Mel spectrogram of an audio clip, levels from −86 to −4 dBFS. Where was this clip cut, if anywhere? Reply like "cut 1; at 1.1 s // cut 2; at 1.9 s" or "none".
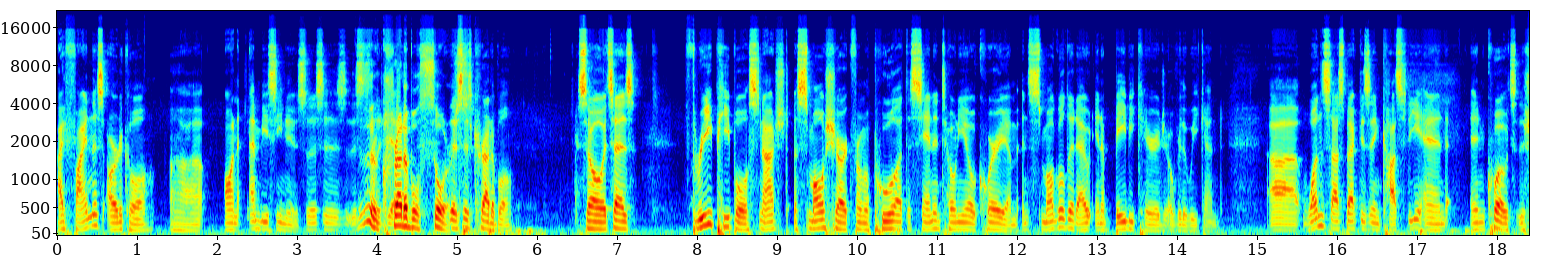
cut 1; at 2.4 s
